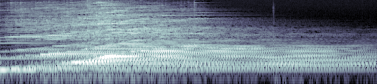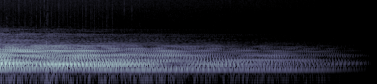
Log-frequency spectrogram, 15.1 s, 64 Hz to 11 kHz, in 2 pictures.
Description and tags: piano harp up 2
Grand piano harp glissando recorded on Logic Pro using a Tascam US-122L and an SM58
